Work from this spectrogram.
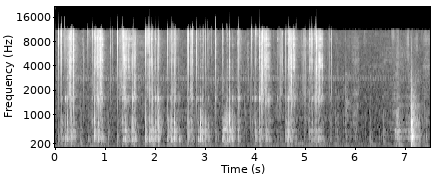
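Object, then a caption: Wax-filled frosted glass candle jar with paper label. Long fingernails scratch and tap on a frosted glass candle jar filled with wax, working over both the glass and its paper label. Short, bright, raspy scratching bursts repeat in a steady rhythm for about five seconds, then soften. A single sharp, dry tap comes near the end.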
